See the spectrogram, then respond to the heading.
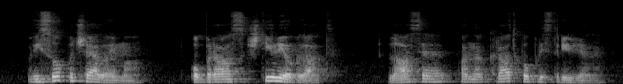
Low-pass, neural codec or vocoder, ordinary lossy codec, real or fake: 19.8 kHz; none; AAC, 32 kbps; real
